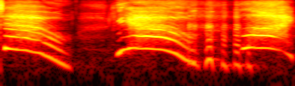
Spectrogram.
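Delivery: put-on shrill, very high, loud child shrieking word by word. Retelling how a child screamed each word at the speaker: imitating a child screaming. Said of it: "the child started screaming every word".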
